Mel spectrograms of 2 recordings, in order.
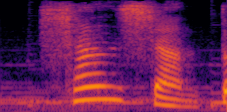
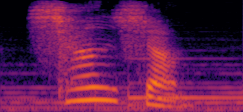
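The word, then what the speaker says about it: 香香: 次、 2017 年 6 月、東京上野の上野動物園でジャイアントパンダが生まれ、シャンシャンと名付けられた。これはシャンシャン、中国の、読み方ですかね。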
